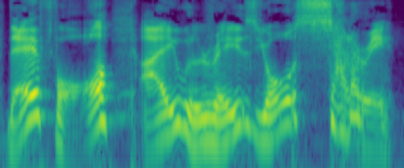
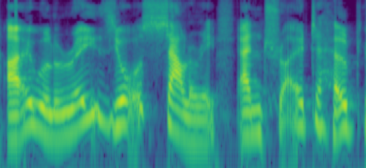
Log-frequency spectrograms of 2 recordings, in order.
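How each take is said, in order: First: Slow, drawn-out grand pronouncement with swooping pitch; slow, teasing mock severity; mock-stern announcement. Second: Higher, lively and emphatic; animated, generous outburst; delighted promise. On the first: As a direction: build loudly on the first word, then spin out the reveal. Mock-stern build to surprise reveal. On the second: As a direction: promise help with open, hearty eagerness. Scrooge drops pretence, promises help. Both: A narrator's reading.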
